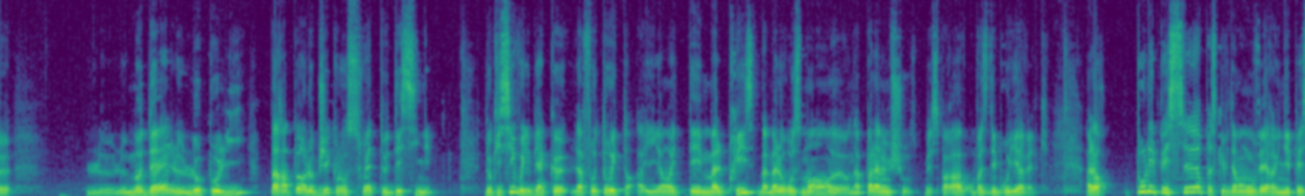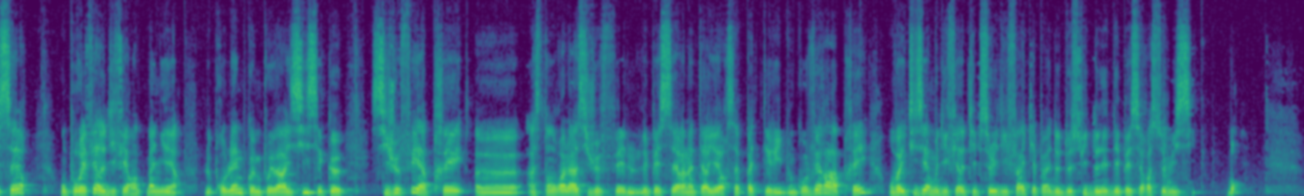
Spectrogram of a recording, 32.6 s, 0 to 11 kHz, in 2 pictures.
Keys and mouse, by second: 0.0 KP_1, 13.0-14.4 middle drag, 14.6 middle click, 17.4-18.7 middle drag, 20.9 middle click, 25.6-27.1 middle drag, 30.7 middle click.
